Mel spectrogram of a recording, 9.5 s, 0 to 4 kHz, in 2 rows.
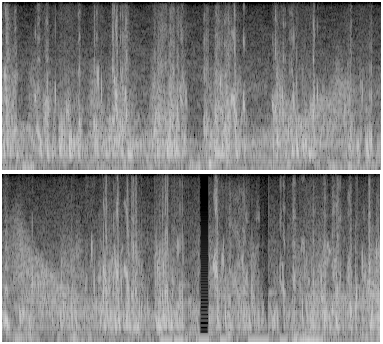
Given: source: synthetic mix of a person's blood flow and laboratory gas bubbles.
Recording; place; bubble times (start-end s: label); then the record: Doppler ultrasound of blood flow; subclavian vein
0.00-0.23 s: bubbles
0.38-1.04 s: bubbles
1.09-1.75 s: bubbles
1.83-2.35 s: bubbles
2.49-3.08 s: bubbles
3.35-4.00 s: bubbles
4.25-4.88 s: bubbles
4.93-5.19 s: bubbles
5.43-6.62 s: bubbles
6.64-7.04 s: bubbles
7.34-8.29 s: bubbles
8.35-8.43 s: bubbles
8.46-9.17 s: bubbles
9.20-9.47 s: bubbles
From the record:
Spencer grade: 4 (maximum detectable bubble signal sounding continuously throughout systole and diastole of every cardiac period, and overriding the amplitude of the normal cardiac signals); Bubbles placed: anywhere in the cardiac cycle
